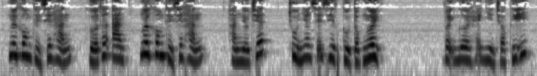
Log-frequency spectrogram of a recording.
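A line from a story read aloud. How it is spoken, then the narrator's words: Frantic screaming. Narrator (Vietnamese): Tả Sứ điên cuồng hét lên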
